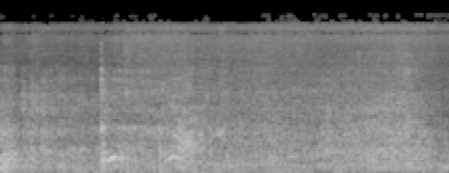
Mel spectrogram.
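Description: Rice grain being pushed and spread across a concrete floor with wooden rakes: a steady rustling hiss of grain sliding and pouring, with a sharper knock about a second in.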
